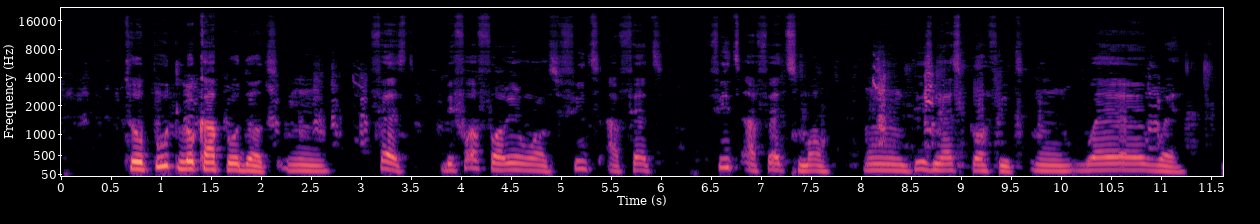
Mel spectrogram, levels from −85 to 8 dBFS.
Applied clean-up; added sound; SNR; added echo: classical method Wiener filter.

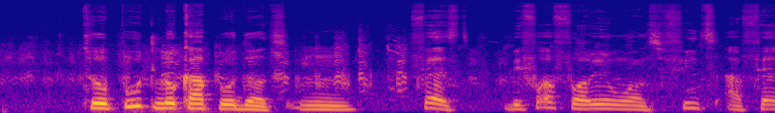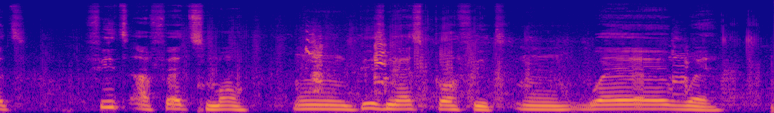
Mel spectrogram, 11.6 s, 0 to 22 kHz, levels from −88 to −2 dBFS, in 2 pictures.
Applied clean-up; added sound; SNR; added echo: none; Fowl; 19 dB; none.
